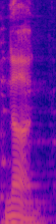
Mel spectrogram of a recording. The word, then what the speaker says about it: n0ne: His gamer tag nun is also related to one of those rules. It's pronounced nun, but its meaning is no me.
